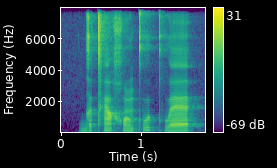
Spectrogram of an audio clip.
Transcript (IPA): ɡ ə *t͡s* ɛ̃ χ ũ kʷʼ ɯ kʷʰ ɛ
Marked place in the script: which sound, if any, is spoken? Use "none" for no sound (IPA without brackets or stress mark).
tʰ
